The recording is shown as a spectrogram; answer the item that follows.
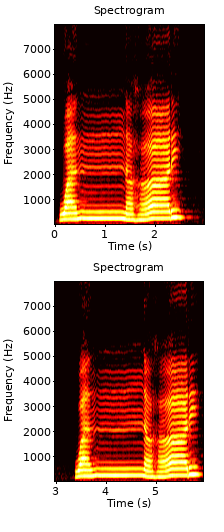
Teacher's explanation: نون کے اوپر تشدید ہے، غنہ ادا کریں گے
